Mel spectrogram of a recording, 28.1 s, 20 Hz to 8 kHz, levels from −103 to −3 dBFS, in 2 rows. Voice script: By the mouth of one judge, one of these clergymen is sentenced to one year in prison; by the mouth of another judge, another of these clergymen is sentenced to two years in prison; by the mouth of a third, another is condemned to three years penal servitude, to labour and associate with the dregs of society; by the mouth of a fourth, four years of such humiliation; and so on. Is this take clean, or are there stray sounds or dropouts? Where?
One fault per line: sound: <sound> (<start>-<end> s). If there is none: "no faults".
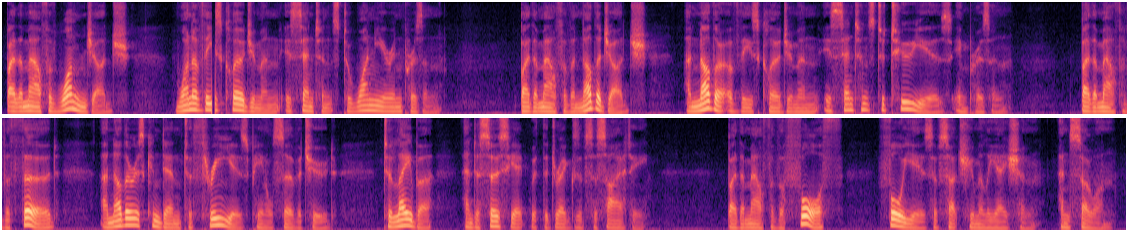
sound: dropout (2.6-2.7 s)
